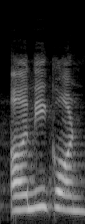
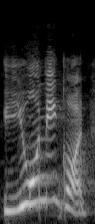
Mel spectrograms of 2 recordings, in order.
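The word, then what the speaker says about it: unicorn: This is नॉट यूनिकॉर्न, this is नॉट अनिकॉर्न, this is यूनिकॉर्न. यहाँ पे हम इसको य बोल रहे हैं.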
